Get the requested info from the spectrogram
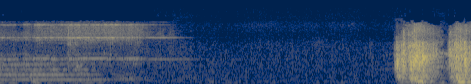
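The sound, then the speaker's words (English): The front doorbell of a house on Wonderland Avenue chimes with a bright, ringing electronic tone that fades out after about two seconds. Silence follows, then two loud, rough bursts of noise. “We went up the front stairs and rang the doorbell.”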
